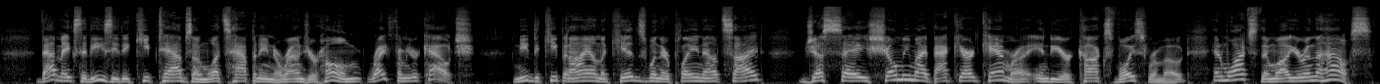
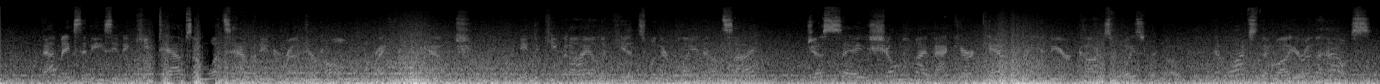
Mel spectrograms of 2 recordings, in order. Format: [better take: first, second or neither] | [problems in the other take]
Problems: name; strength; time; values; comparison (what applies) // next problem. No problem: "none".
first | wind noise on the microphone; heavy; 2 dB above the speech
